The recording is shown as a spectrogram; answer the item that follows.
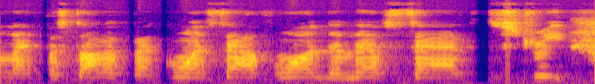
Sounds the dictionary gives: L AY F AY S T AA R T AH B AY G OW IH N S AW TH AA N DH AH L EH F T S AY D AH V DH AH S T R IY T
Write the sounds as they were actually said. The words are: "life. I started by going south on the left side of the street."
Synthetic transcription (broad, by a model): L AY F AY S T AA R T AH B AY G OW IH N S AW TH AA N DH AH L EH F T S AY AH DH AH S T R IY T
